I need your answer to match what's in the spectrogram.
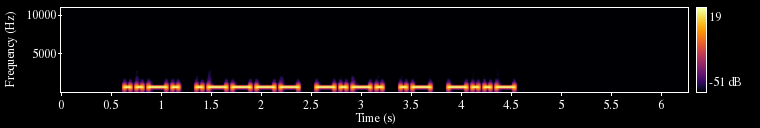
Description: Morse code, heard as a keyed tone, about 20 wpm, 700 Hz. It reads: F1CAX
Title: DXCC-100 Call Signs - 5 Characters - Repeated 2x - 20wpm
